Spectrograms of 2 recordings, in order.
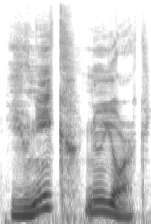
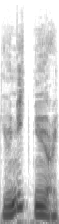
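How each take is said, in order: First: The phrase is said at a slow pace. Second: The phrase is said at a fast pace. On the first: "try saying it slower" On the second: "then start speeding up"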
